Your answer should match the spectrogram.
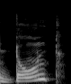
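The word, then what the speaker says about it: don't: डू नॉट का contraction डोंट और टी को साइलेंट करके केवल डोन, डोन।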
